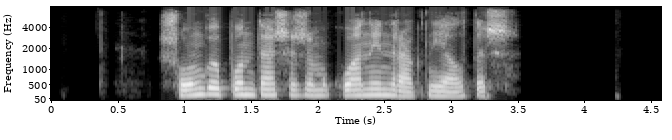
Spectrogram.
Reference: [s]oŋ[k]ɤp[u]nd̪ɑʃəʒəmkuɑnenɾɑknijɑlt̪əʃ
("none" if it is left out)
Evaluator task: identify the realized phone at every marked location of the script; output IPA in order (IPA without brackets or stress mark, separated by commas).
ʃ, ɡ, o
